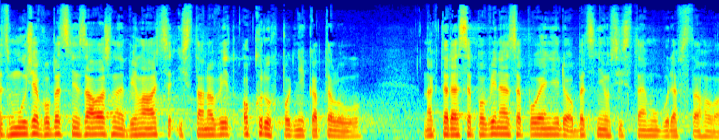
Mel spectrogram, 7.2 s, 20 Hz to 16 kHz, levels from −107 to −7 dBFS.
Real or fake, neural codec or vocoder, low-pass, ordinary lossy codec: real; none; 14.4 kHz; MP3, 64 kbps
